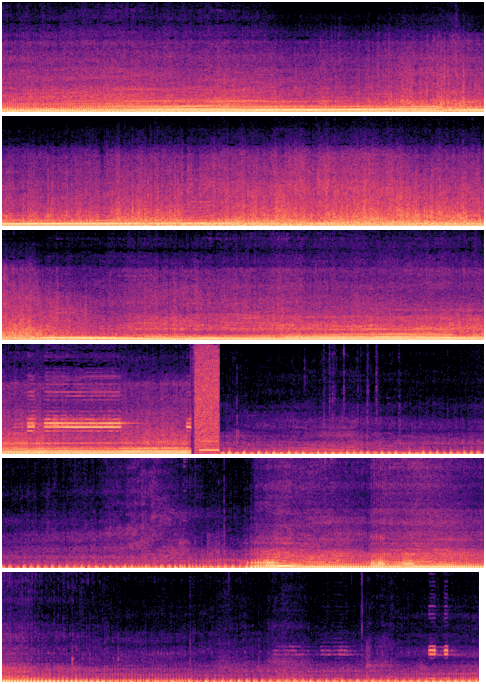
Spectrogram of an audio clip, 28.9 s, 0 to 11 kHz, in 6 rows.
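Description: Bajaj NS200 single-cylinder motorcycle engine being ridden hard, its revs climbing and dropping repeatedly through the gears. About 16 seconds in the sound cuts off abruptly to a quieter engine note, followed by another rise and fall in revs.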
